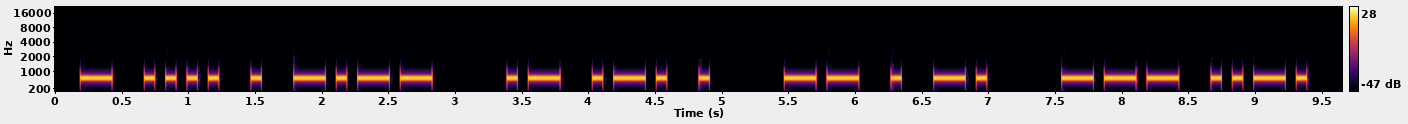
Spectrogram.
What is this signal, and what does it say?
Morse code, heard as a keyed tone, about 15 wpm, 700 Hz. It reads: THEY ARE MEN OF
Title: Sentences from Top 1000 Words - Review Part 2 - 15wpm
